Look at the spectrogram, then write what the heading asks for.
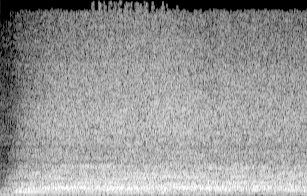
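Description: A hair dryer blows hair dry, switching on abruptly and then holding a loud, steady whirring roar with a faint tonal hum, alone without voices.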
